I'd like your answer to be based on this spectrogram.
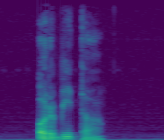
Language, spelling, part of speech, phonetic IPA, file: Polish, orbita, noun, [ɔrˈbʲita], Pl-orbita.ogg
